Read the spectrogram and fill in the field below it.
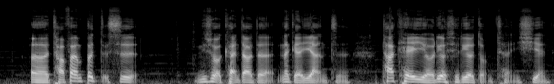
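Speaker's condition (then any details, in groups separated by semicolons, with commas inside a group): Hearing impairment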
